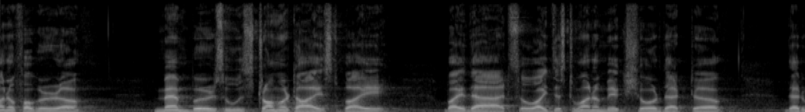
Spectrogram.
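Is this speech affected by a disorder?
No.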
